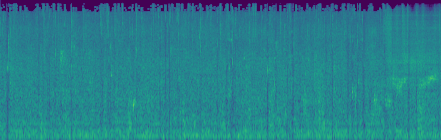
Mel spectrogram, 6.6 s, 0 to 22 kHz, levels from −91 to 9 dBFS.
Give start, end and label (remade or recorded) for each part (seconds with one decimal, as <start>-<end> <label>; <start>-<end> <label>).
0.0-5.8 recorded; 5.8-6.6 remade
